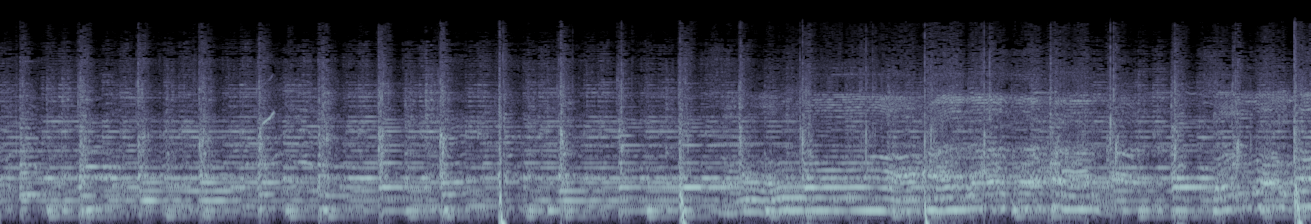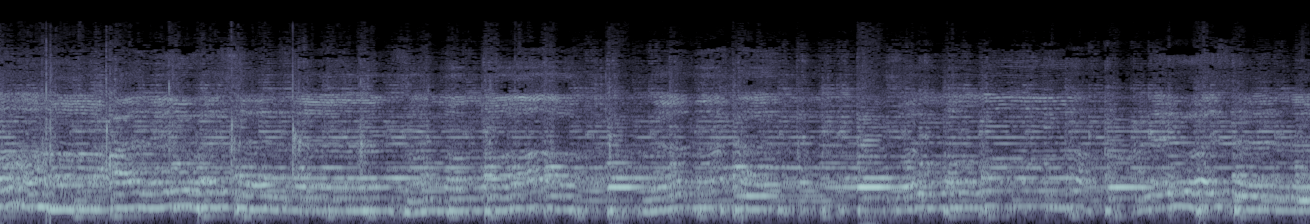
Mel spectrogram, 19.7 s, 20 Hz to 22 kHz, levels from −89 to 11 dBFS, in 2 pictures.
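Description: No technical faults can be heard anywhere in the audio, and the signal holds steady throughout.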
